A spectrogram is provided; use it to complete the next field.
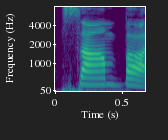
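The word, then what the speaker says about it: Samba: नाम याद रखना है सांबा इसमें ब जो है वह प्रोनाउंस और है ज्यादा खास बात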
